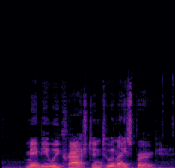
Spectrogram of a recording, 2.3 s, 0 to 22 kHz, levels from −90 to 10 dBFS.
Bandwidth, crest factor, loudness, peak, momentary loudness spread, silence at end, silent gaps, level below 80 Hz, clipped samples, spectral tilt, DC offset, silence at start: 12 kHz; 20 dB; -31 LUFS; -10 dBFS; 9 LU; 0.15 s; none; -58 dBFS; under 0.1%; -5.5 dB/octave; under 0.1%; 0.35 s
